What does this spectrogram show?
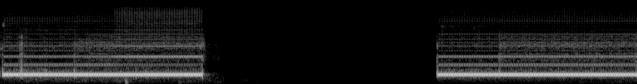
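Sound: telephone dialing and ringing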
